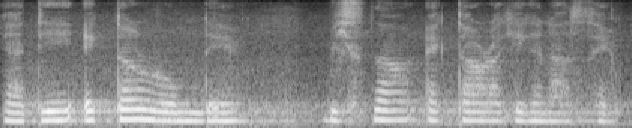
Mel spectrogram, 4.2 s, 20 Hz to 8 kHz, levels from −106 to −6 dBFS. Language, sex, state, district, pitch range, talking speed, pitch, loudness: Nagamese, female, Nagaland, Dimapur, 195-215 Hz, 130 wpm, 200 Hz, -17 LUFS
